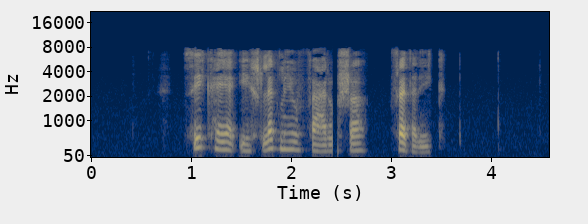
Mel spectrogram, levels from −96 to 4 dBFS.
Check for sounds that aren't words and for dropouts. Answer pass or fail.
fail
